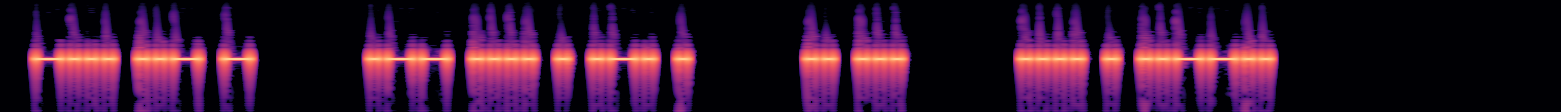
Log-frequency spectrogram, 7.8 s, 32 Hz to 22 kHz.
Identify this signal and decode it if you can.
Morse code, heard as a keyed tone, about 27 wpm, 700 Hz. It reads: BUT WHERE IS HE?
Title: 2x Word-Spacing - Sentences from Top 200 Words - 28wpm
